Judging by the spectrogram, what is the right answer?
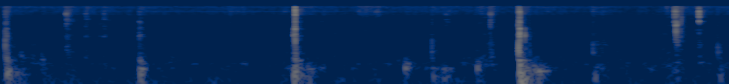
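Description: A few sharp, irregular clicks and light knocks, about six of them, the loudest about three seconds and about five seconds in, with a quick pair near the end.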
